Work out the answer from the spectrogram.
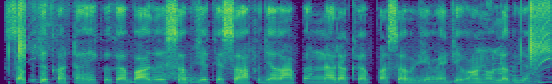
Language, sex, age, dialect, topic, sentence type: Magahi, male, 18-24, Southern, agriculture, statement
